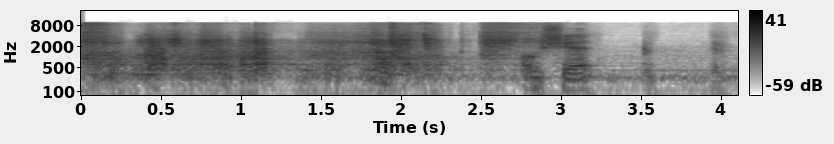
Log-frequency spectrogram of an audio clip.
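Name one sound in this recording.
A heavy metal door grinds open.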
